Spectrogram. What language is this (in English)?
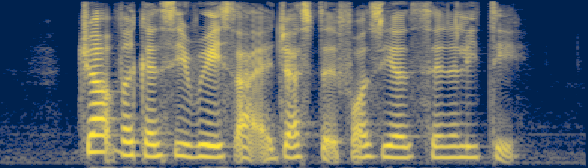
English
